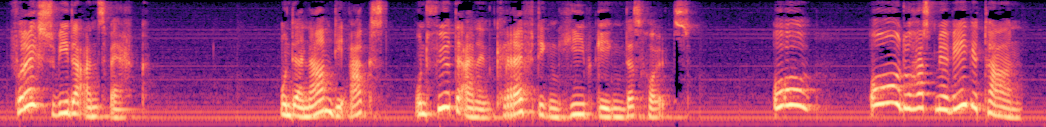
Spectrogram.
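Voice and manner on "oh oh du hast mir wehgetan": small, high voice crying out in pain. A little voice cries out as the axe strikes the wood, crying out in pain. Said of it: "rief das Stimmchen schmerzlich aus".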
